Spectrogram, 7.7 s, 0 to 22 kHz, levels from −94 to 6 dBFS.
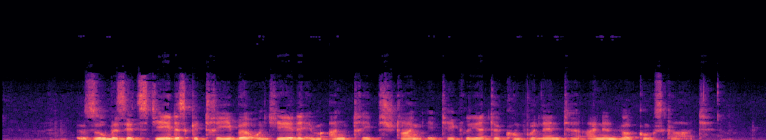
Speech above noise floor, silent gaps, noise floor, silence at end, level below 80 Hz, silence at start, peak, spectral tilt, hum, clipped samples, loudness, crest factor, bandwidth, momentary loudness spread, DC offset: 35 dB; none; -52 dBFS; 0.6 s; -56 dBFS; 0.6 s; -2 dBFS; -5.5 dB/octave; none; under 0.1%; -17 LUFS; 16 dB; 9.8 kHz; 13 LU; under 0.1%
